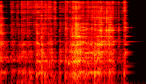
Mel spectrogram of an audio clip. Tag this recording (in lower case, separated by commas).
dishes, pots and pans, glass, home sounds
